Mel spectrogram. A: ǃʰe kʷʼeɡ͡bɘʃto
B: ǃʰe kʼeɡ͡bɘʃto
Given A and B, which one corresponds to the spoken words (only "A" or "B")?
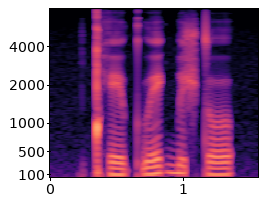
A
